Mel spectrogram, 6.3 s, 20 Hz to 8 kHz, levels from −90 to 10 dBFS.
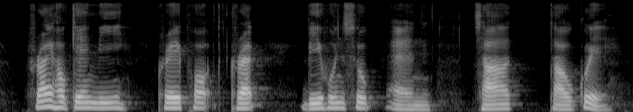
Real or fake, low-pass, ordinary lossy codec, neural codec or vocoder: real; 7.2 kHz; none; none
